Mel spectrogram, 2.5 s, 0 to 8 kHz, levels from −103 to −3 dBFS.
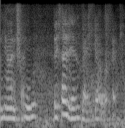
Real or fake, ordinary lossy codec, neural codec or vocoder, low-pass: fake; none; codec, 16 kHz, 2 kbps, FreqCodec, smaller model; 7.2 kHz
